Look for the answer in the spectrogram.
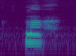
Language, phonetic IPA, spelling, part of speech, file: Polish, [mɔx], moch, noun, LL-Q809 (pol)-moch.wav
